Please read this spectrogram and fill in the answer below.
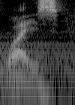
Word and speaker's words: Weiss: it as it weiss i always pronounce it wise yeah but they introduced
